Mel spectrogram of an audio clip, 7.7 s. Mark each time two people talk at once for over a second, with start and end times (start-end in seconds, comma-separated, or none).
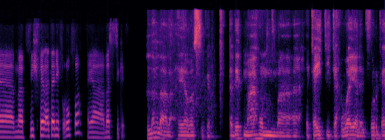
none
